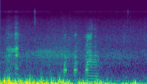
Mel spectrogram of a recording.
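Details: Domestic white Chinese geese grazing and bathing on a farm homestead, exchanging social calls; a few short nasal honks rise over a steady low rumble of background noise, with one clearer harmonic honk near the end.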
